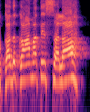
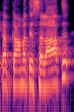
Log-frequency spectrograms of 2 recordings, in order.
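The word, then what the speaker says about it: قد قامت الصلاة: तो कद कामत सलाह, हा के साथ प्रोनाउंस करें, कद कामत सलाह, ना के कद कामत सलात, कद कामत सलात।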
